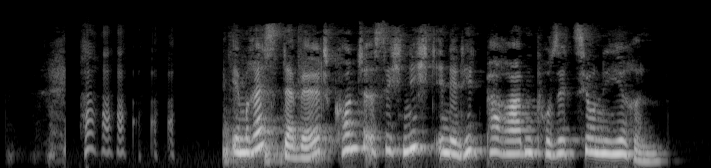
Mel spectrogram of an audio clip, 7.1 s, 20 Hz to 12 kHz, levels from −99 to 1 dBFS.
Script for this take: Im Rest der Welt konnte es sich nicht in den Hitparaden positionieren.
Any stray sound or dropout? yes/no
yes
